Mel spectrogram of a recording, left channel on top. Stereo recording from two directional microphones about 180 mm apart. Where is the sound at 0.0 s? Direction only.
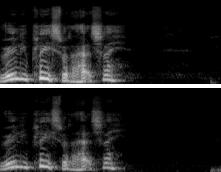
20° left (ahead or behind).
